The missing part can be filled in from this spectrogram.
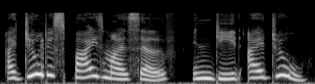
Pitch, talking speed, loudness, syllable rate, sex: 300 Hz, 115 wpm, -14 LUFS, 4.0 syllables/s, female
